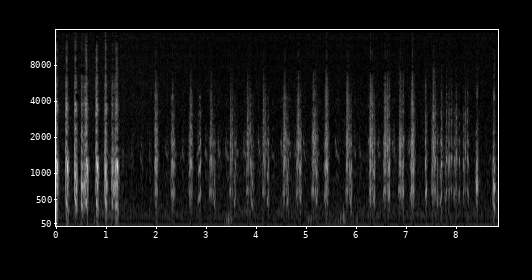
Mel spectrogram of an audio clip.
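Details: Chukar partridge starting with a short burst of loud, rapid clucks, then continuing with softer, more widely spaced chuck notes that quicken again near the end.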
